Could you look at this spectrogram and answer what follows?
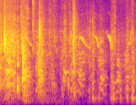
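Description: Chickens cluck in a busy, overlapping stream of short calls, close by and moderately loud.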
